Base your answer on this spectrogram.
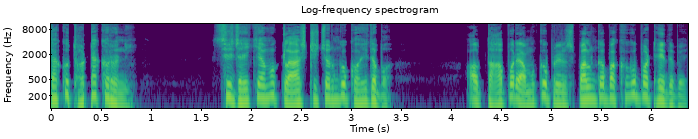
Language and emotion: Odia, fearful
